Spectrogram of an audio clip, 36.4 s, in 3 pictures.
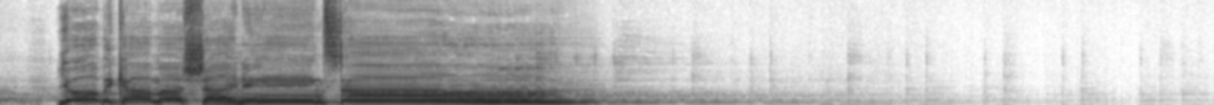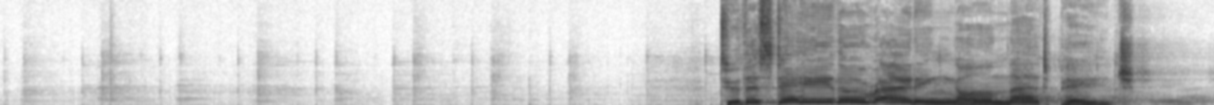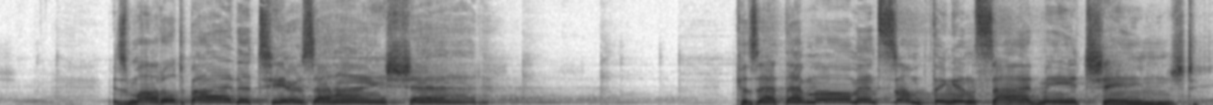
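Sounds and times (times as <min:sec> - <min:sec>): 
different vocals: 0:00.0 - 0:09.0, 0:18.8 - 0:36.4.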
